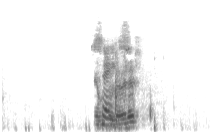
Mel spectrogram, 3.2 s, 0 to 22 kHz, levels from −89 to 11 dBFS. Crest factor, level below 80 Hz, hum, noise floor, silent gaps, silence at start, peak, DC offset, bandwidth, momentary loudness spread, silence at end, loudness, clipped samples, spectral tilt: 20 dB; -74 dBFS; none; -76 dBFS; none; 1.4 s; -10 dBFS; under 0.1%; 11 kHz; 22 LU; 0.9 s; -25 LUFS; under 0.1%; -4.5 dB/octave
